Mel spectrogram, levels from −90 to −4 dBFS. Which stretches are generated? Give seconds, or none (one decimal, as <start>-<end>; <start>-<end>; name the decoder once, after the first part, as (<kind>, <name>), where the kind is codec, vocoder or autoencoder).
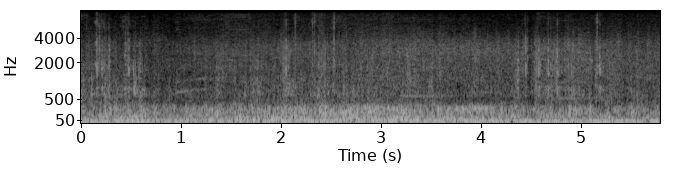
1.1-2.3 (vocoder, Vocos)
